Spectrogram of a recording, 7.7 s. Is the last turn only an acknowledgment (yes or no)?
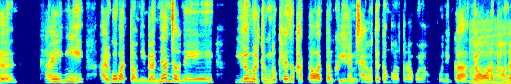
yes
